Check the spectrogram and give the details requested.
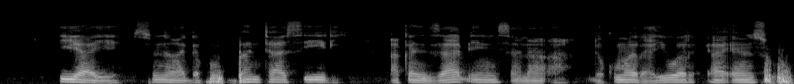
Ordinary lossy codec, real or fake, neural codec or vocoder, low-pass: none; fake; codec, 16 kHz, 8 kbps, FreqCodec, smaller model; none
